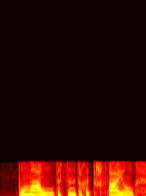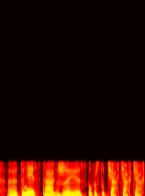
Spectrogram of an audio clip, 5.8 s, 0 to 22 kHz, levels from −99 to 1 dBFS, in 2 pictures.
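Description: No technical faults can be heard anywhere in this speech clip. It carries the sound of G.711 A-law telephone coding at 64 kbps, with nothing above 4 kHz and little or no audible quantisation noise riding on the speech.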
